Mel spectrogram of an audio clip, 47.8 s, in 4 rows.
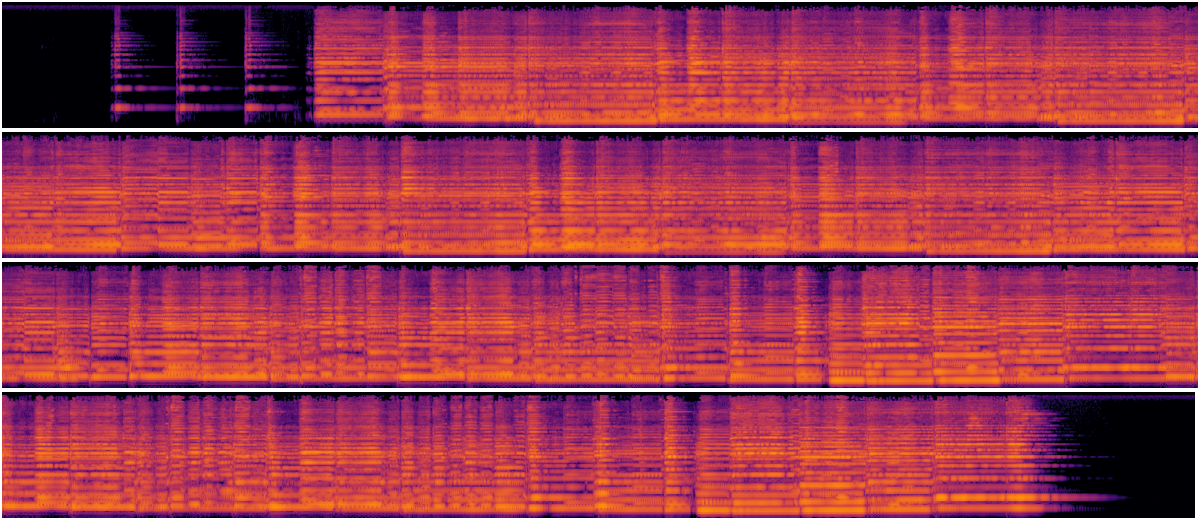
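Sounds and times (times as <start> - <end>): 
emphasized musical harmonies: 1.1 - 46.8.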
